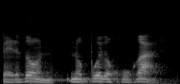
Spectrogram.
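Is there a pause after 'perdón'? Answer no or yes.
no. It is said as one phrase without a pause. The speaker calls it right. "sino que va todo unido"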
